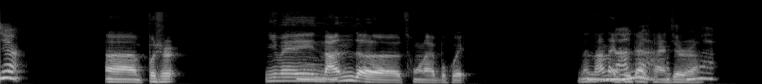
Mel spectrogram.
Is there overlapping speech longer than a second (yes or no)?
yes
